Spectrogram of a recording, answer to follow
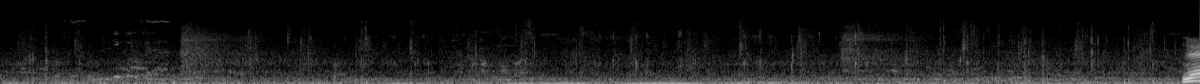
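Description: Footsteps of a person walking on a paved street, a run of faint regular ticks over a low steady rumble.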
